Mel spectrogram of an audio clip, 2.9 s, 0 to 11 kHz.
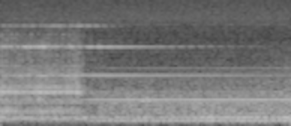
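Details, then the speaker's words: Hawker Siddeley 700 cockpit fire detection test, channel 2: the test switch is pushed and bell number 2 de-isolated; a ringing bell gives way to a steady high warning tone over cockpit hum; the fire warning bell sounds properly on test. "Push the switch, engine fire number 2 warning light, master warning flasher, engine number 2 fire warning repeater, and de-isolate bell for number 2 channel."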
